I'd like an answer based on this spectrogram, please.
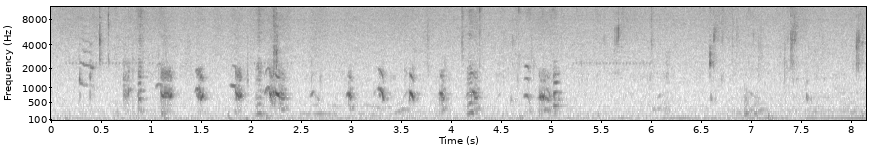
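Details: A litter of eight Labrador Retriever puppies, almost three weeks old and newly mobile, squeak in a run of short whimpers for about five seconds before fading to faint occasional cries.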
